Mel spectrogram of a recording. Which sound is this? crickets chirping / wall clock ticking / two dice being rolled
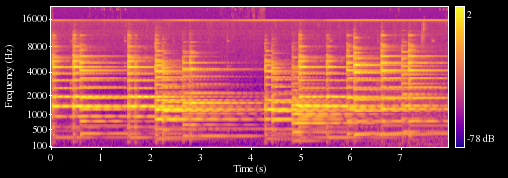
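wall clock ticking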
